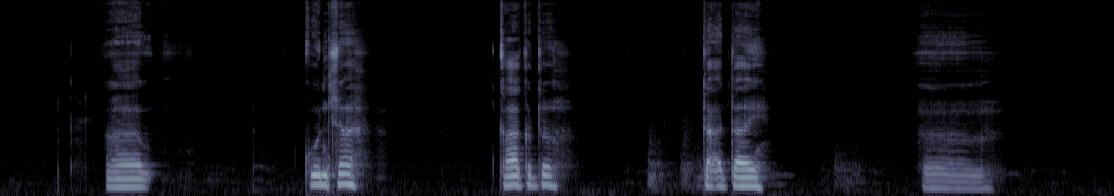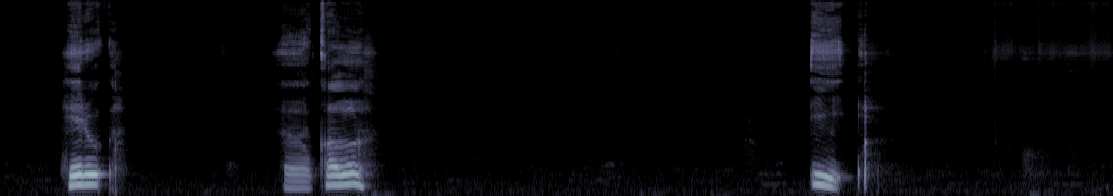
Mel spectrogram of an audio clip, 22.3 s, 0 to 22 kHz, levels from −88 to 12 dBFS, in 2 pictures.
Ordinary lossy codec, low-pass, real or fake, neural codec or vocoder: none; none; real; none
